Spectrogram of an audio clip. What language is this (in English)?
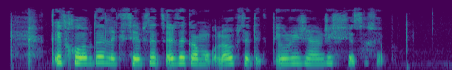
Georgian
